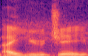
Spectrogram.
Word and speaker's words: AUG: taser an AK47 there's an Aug or the org depending on how you pronounce it which is one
